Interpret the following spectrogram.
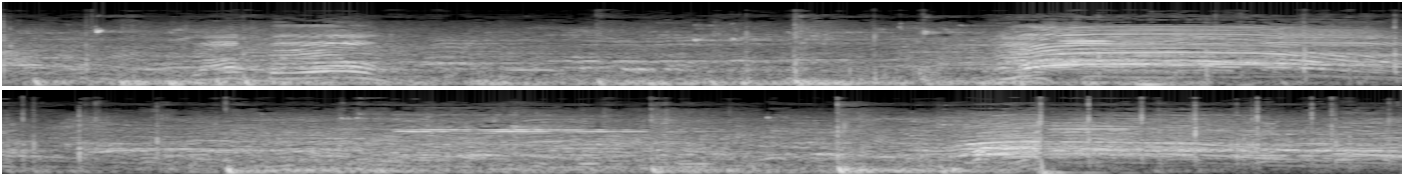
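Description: Live game sound of an indoor volleyball rally: the ball slapping off hands and arms, with players' shouted calls, the loudest about four seconds in, echoing in a large gym.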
